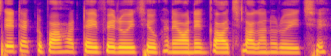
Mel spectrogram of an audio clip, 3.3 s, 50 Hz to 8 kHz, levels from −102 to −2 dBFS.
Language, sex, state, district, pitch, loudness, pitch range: Bengali, female, Chhattisgarh, Raipur, 205 Hz, -16 LUFS, 200-225 Hz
